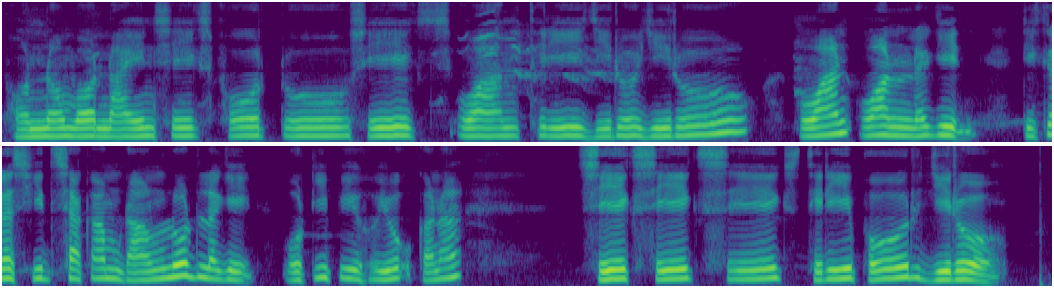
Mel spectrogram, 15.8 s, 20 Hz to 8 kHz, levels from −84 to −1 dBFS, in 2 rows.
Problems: none marked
